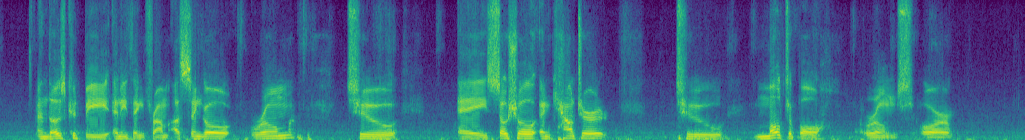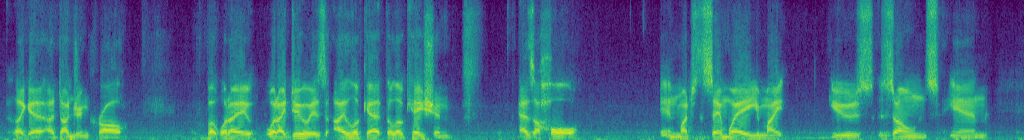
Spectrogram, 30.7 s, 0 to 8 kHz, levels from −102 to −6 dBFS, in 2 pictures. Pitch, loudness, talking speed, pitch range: 105 Hz, -18 LUFS, 90 wpm, 95-115 Hz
